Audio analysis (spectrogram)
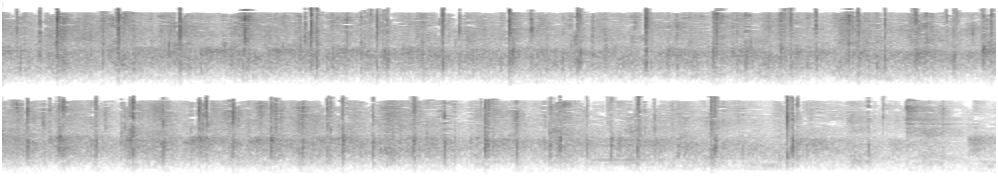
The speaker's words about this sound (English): And let's do a round of applause.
